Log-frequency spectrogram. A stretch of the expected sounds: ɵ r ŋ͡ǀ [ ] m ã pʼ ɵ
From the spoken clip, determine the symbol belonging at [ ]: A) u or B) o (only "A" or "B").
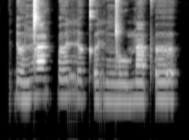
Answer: A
